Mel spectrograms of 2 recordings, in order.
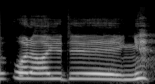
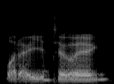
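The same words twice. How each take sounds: First: Slow, higher put-on voice; playful slow-motion question; drawn-out stim. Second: Said in the usual way. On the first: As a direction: stretch it out in a silly voice. Repeats line in two ways.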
